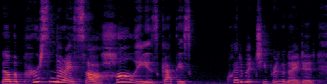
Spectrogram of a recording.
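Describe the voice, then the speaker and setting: Noticeable background noise sits behind a woman's voice. Her pitch swings very widely. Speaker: lifestyle vlogger. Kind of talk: casual haul video.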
